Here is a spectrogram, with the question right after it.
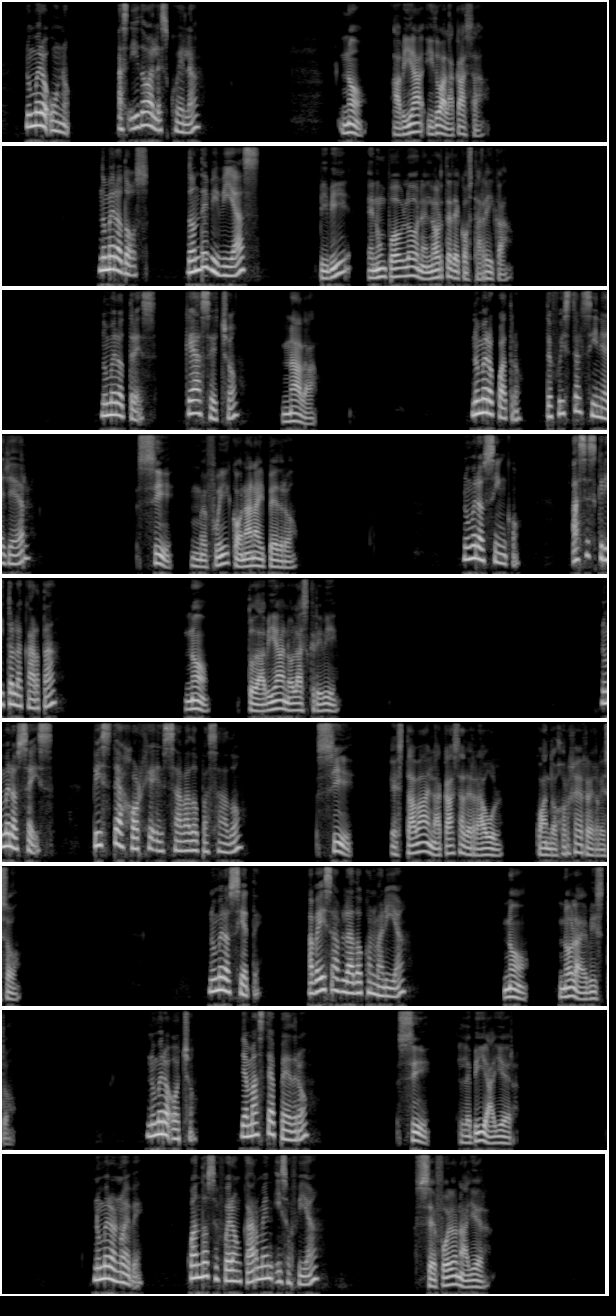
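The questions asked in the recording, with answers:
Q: ¿Qué has hecho? Nada.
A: lógica

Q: ¿Te fuiste al cine ayer? Sí, me fui con Ana y Pedro.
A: lógica

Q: ¿Llamaste a Pedro? Sí, le vi ayer.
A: ilógica

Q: ¿Cuándo se fueron Carmen y Sofía? Se fueron ayer.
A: lógica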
